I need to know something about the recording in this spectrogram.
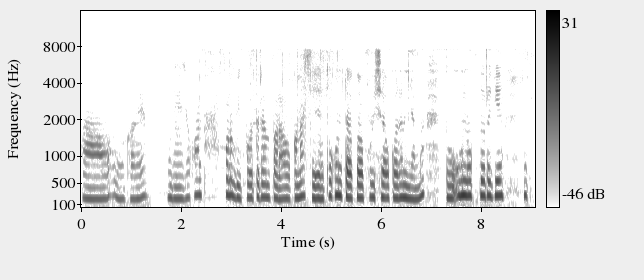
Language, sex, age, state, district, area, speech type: Santali, female, 18-30, West Bengal, Bankura, rural, spontaneous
